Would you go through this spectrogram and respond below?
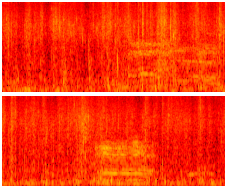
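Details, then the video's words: Sheep bleats, two trembling calls midway, heard through strong broadband rustling or wind noise. "Sheep Videos 🐏 Sheep Sounds"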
